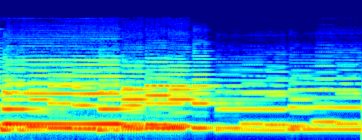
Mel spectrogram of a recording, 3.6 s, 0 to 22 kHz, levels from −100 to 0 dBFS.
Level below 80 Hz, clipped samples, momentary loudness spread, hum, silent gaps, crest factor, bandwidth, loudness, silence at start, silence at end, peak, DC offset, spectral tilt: -80 dBFS; under 0.1%; 12 LU; none; none; 12 dB; 6 kHz; -18 LUFS; 0 s; 0 s; -4 dBFS; under 0.1%; -4 dB/octave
